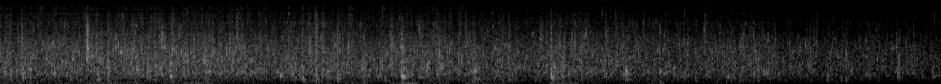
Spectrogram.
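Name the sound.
river water flowing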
